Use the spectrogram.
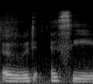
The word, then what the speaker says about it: Odyssey: And I'm not mispronouncing that. It actually is Odyssey, not Odyssey.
